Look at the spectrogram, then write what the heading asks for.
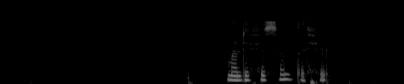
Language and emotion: Russian, neutral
